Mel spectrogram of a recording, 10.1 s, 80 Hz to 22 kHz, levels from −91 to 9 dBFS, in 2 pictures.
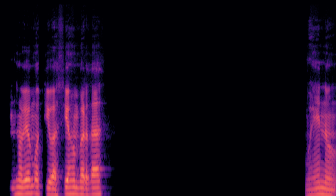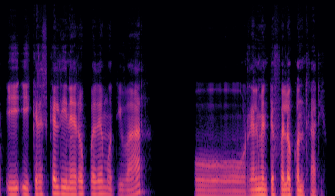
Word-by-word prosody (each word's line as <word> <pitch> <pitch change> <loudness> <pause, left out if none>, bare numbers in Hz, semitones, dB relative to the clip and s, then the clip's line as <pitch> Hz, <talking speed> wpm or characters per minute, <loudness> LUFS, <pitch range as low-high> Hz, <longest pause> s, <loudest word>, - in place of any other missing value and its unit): No 130 +1 0
veo 135 +1 +7
motivación, 130 -1 +2
¿verdad? 125 +1 +3 3.0
Bueno, 110 0 -1
¿y 120 +1 -2
y 115 - -2
crees 120 -1 -4
que - - +2
el 135 - +3
dinero 125 -1 +1
puede 130 0 -1
motivar, 105 -4 -6 0.6
o 95 -2 -8
realmente 105 +1 +2
fue 110 0 0
lo 110 -2 +4
contrario? 100 -4 -4
115 Hz, 105 wpm, -24 LUFS, 105-125 Hz, 3.0 s, veo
